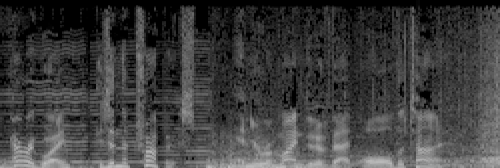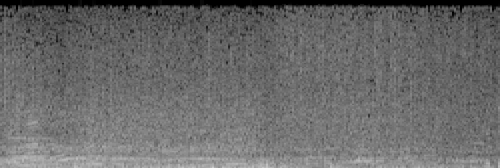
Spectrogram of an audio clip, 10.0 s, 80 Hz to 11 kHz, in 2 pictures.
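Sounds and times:
speech: 0.1 - 5.8
heavy tropical downpour in Paraguay pounding surfaces: 2.1 - 9.9.

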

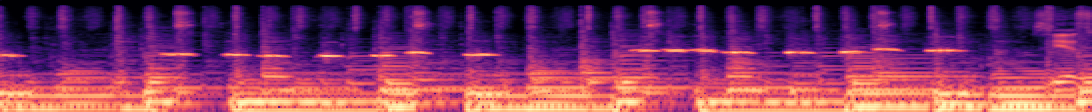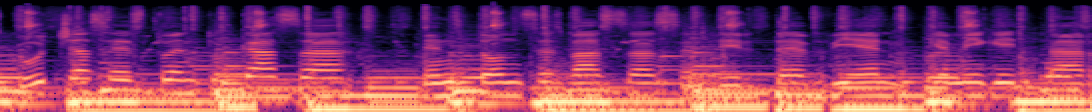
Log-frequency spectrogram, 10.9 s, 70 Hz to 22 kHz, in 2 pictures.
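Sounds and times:
whistled melody hook of a song: 0.0 - 5.0
speech: 5.3 - 10.9.

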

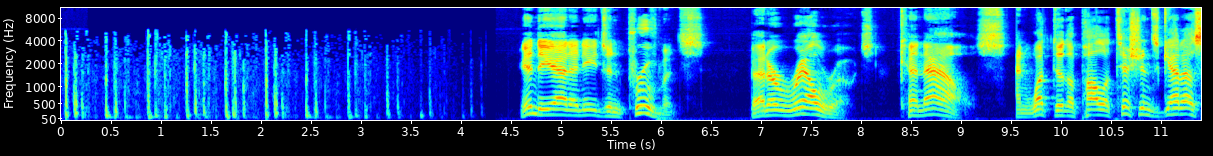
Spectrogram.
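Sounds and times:
ridden horse's hooves clip-clopping on a hard back road in Indiana: 0.0 - 4.3
speech: 4.6 - 11.3.

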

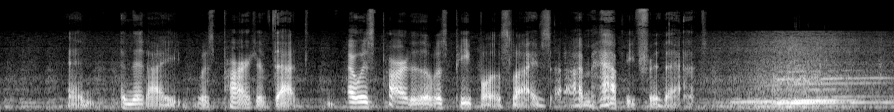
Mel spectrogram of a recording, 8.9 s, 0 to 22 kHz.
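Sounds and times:
speech: 1.2 - 7.2
steam train whistle blast: 7.2 - 8.9.

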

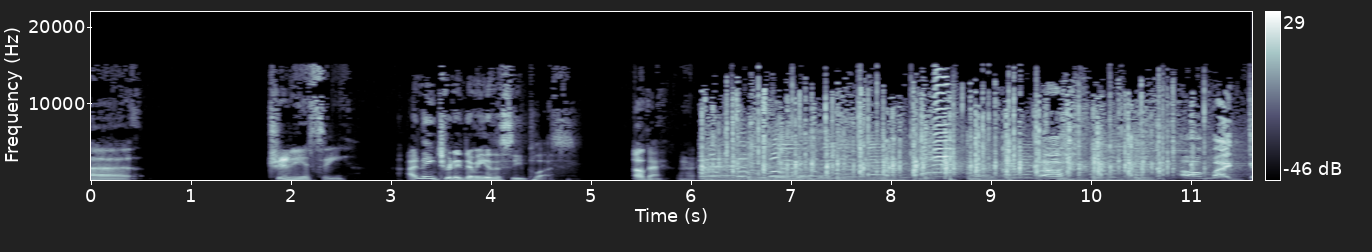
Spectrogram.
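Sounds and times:
speech: 0.0 - 0.5, 1.8 - 2.6, 3.2 - 8.2, 9.7 - 11.5
crowd laughing at a drag race roast: 6.1 - 10.8
crowd clapping at a drag race roast: 6.1 - 11.5.

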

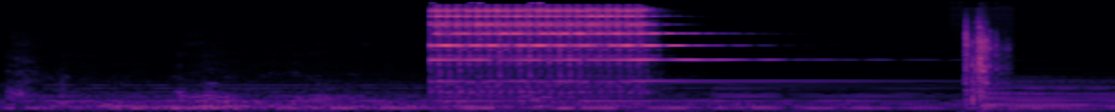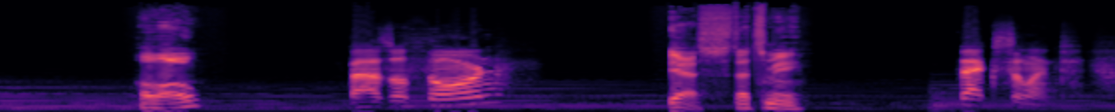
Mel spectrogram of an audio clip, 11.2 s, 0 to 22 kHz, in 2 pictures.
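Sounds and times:
old-fashioned telephone bell ringing: 2.2 - 5.0
speech: 6.3 - 6.7, 7.3 - 8.2, 8.9 - 9.6, 10.4 - 11.1.

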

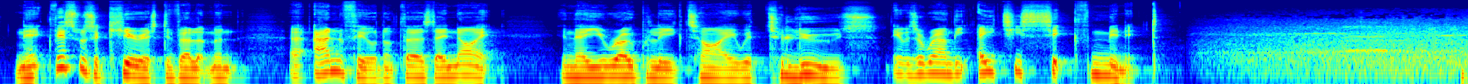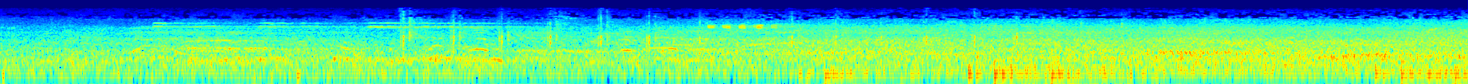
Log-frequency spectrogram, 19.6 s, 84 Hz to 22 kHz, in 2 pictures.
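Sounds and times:
speech: 0.1 - 7.8
large football stadium crowd roaring: 8.0 - 19.5
fan blowing shrill whistle in the stands: 8.1 - 17.2.

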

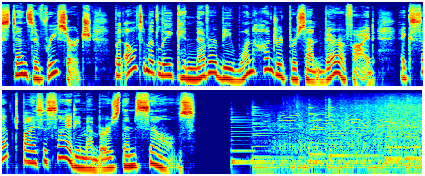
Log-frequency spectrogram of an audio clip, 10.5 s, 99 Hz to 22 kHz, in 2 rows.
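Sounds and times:
speech: 0.0 - 8.6
waves lapping around a boat on a foggy night: 8.6 - 10.4.

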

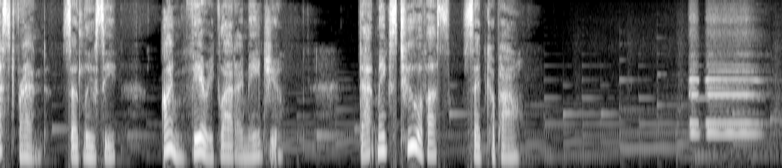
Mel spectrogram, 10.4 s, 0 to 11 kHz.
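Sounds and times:
speech: 0.0 - 3.8, 4.8 - 7.0, 9.2 - 10.1
train whistle blasts: 9.2 - 10.4.

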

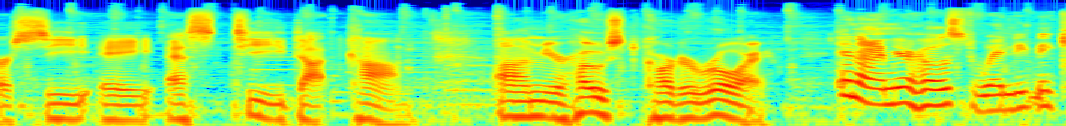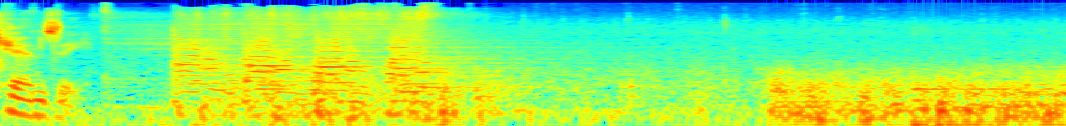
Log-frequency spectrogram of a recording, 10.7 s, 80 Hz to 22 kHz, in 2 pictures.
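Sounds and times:
speech: 0.0 - 5.8
steady heavy rain in a tropical thunderstorm: 5.9 - 10.6
deep rolling thunder in a tropical thunderstorm: 6.4 - 10.6.

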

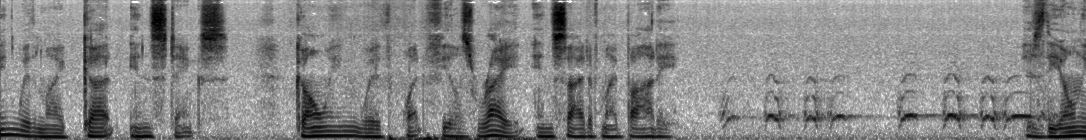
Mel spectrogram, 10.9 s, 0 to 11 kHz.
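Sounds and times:
speech: 0.0 - 2.3, 3.0 - 6.8, 10.2 - 10.8
barred owls hooting at night in a driveway in New Hampshire: 7.2 - 10.8.

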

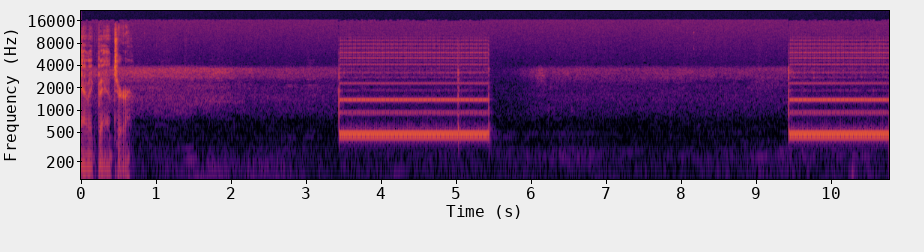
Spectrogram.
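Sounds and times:
electronic ringback tone of an outgoing phone call ringing unanswered: 3.4 - 5.5, 9.4 - 10.7.

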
